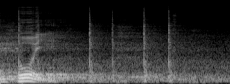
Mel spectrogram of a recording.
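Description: Pen tip tapping and clicking on the screen of an interactive display board while writing: several short, sharp taps in the second half.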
